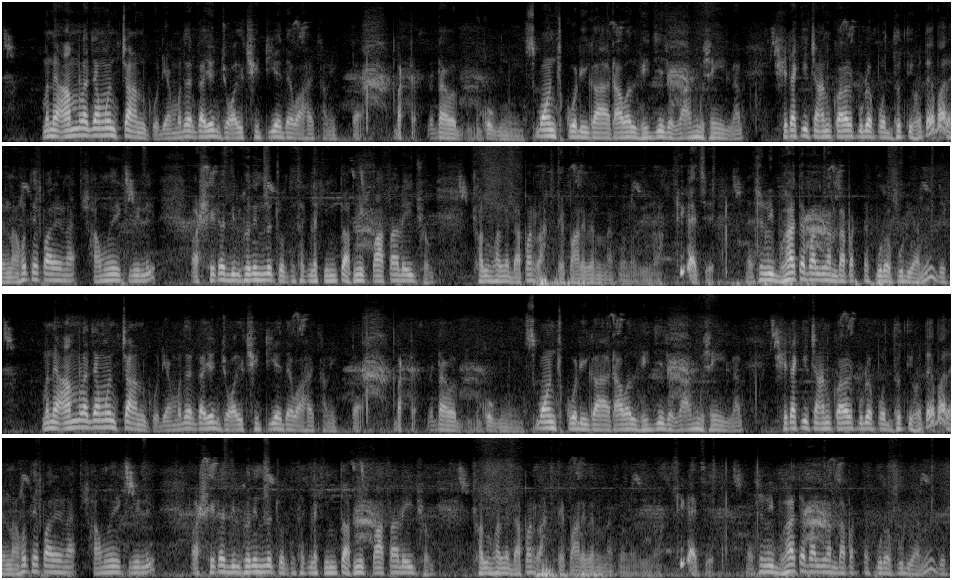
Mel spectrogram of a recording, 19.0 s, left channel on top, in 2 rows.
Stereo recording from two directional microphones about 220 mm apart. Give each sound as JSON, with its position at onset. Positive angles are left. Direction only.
{"t": 0.4, "sound": "speech", "side_deg": 15}
{"t": 3.9, "sound": "speech", "side_deg": 20}
{"t": 14.3, "sound": "speech", "side_deg": 0}
{"t": 17.7, "sound": "speech", "side_deg": 45}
